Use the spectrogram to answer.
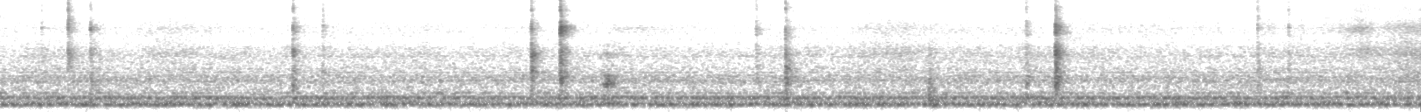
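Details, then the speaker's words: A nurse taps with the fingers over the back of a consenting adult's chest during a respiratory assessment; the soft, irregular taps give a hollow, resonant percussion note, normal over air-filled lung. "when we perk us with resonance will hear normal lungs will have a resonant sound due to presence of air dullness or flat can indicate fluid or soft tissue so I'm just going to use fingers and tap okay"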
